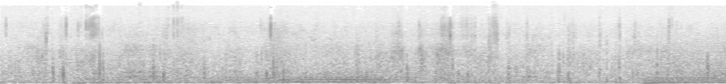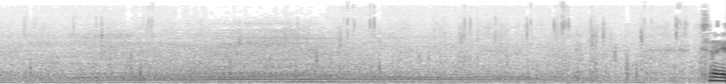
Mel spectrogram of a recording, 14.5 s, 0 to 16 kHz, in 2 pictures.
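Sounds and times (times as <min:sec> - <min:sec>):
recycling truck engine rumble and whine driving past: 0:00.0 - 0:14.5
speech: 0:14.3 - 0:14.5.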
